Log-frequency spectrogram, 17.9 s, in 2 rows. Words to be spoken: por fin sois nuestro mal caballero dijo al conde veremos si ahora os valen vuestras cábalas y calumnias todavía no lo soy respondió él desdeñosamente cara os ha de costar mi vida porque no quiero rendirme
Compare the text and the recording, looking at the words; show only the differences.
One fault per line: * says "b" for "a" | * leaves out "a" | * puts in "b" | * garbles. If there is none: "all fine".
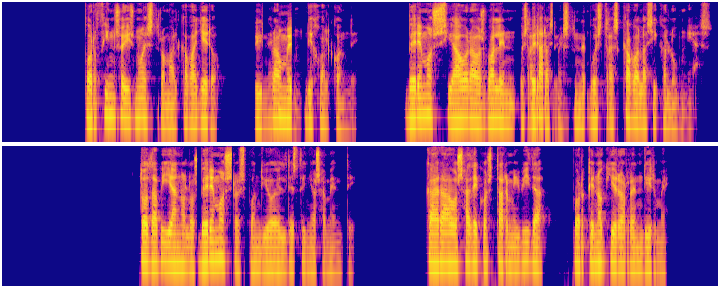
* garbles
* garbles
* says "veremos" for "soy"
